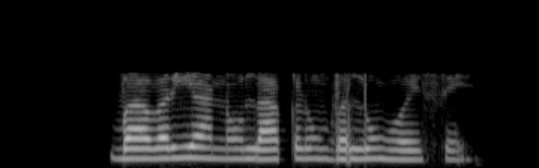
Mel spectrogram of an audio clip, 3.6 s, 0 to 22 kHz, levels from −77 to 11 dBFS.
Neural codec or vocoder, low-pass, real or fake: codec, 16 kHz, 16 kbps, FunCodec, trained on LibriTTS, 50 frames a second; 3.6 kHz; fake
